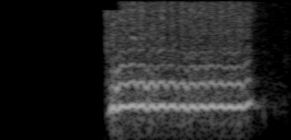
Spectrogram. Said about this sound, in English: Who is that, dude? It's the same number, dude. It's calling back again.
